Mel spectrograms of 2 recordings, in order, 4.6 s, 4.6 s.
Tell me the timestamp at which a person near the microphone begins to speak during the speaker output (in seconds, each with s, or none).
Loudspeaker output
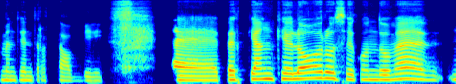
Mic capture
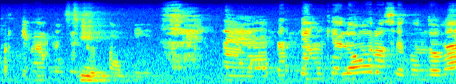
0.6 s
